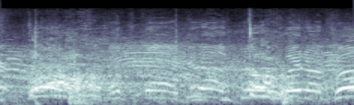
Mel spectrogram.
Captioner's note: crowd chatter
